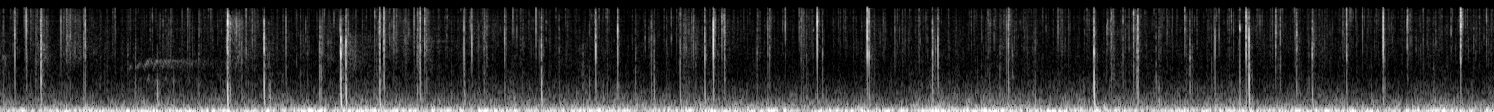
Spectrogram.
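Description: Continuous crackle of many fine, irregular clicks over a steady low rumble.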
